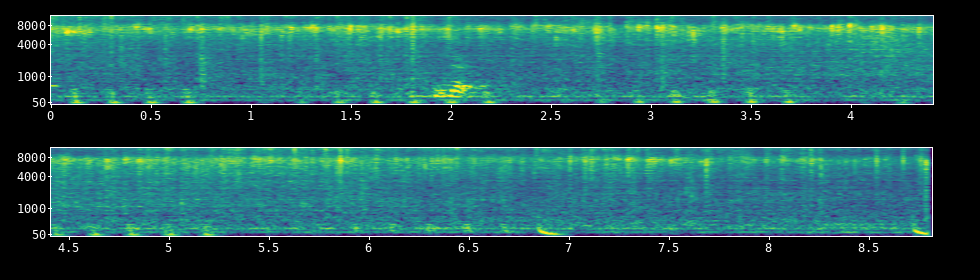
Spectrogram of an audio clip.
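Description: Paratha batter for a quick aloo paratha poured into a hot pan and spread, giving a steady soft sizzle with faint frying crackle throughout, close and fairly quiet, no talk.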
